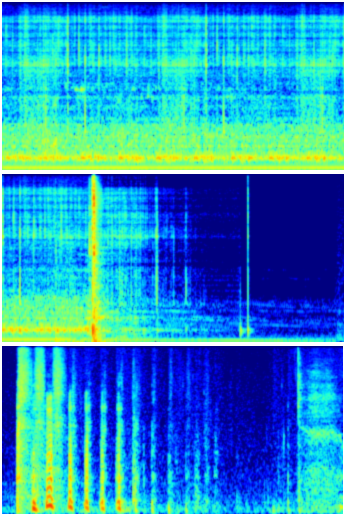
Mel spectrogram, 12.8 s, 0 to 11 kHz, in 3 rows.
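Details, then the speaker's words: 1978 Fisher-Price Model 825 children's plastic phonograph playing a Rolling Stones 45 rpm record: a slight wavering flutter in pitch and playback a touch too fast; speed not calibrated, unit not opened. "it's got a little bit of a flutter in it, and it's also a little bit too fast. So, yeah, it's definitely not calibrated in any fashion."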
